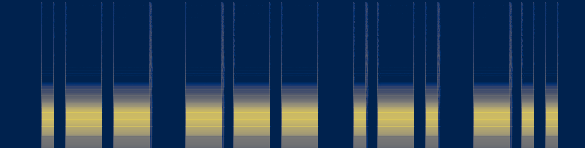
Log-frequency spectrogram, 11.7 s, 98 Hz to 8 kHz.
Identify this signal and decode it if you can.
Morse code, heard as a keyed tone, about 5 wpm, 250 Hz. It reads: WORD
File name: morse / morse-training-05WPM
